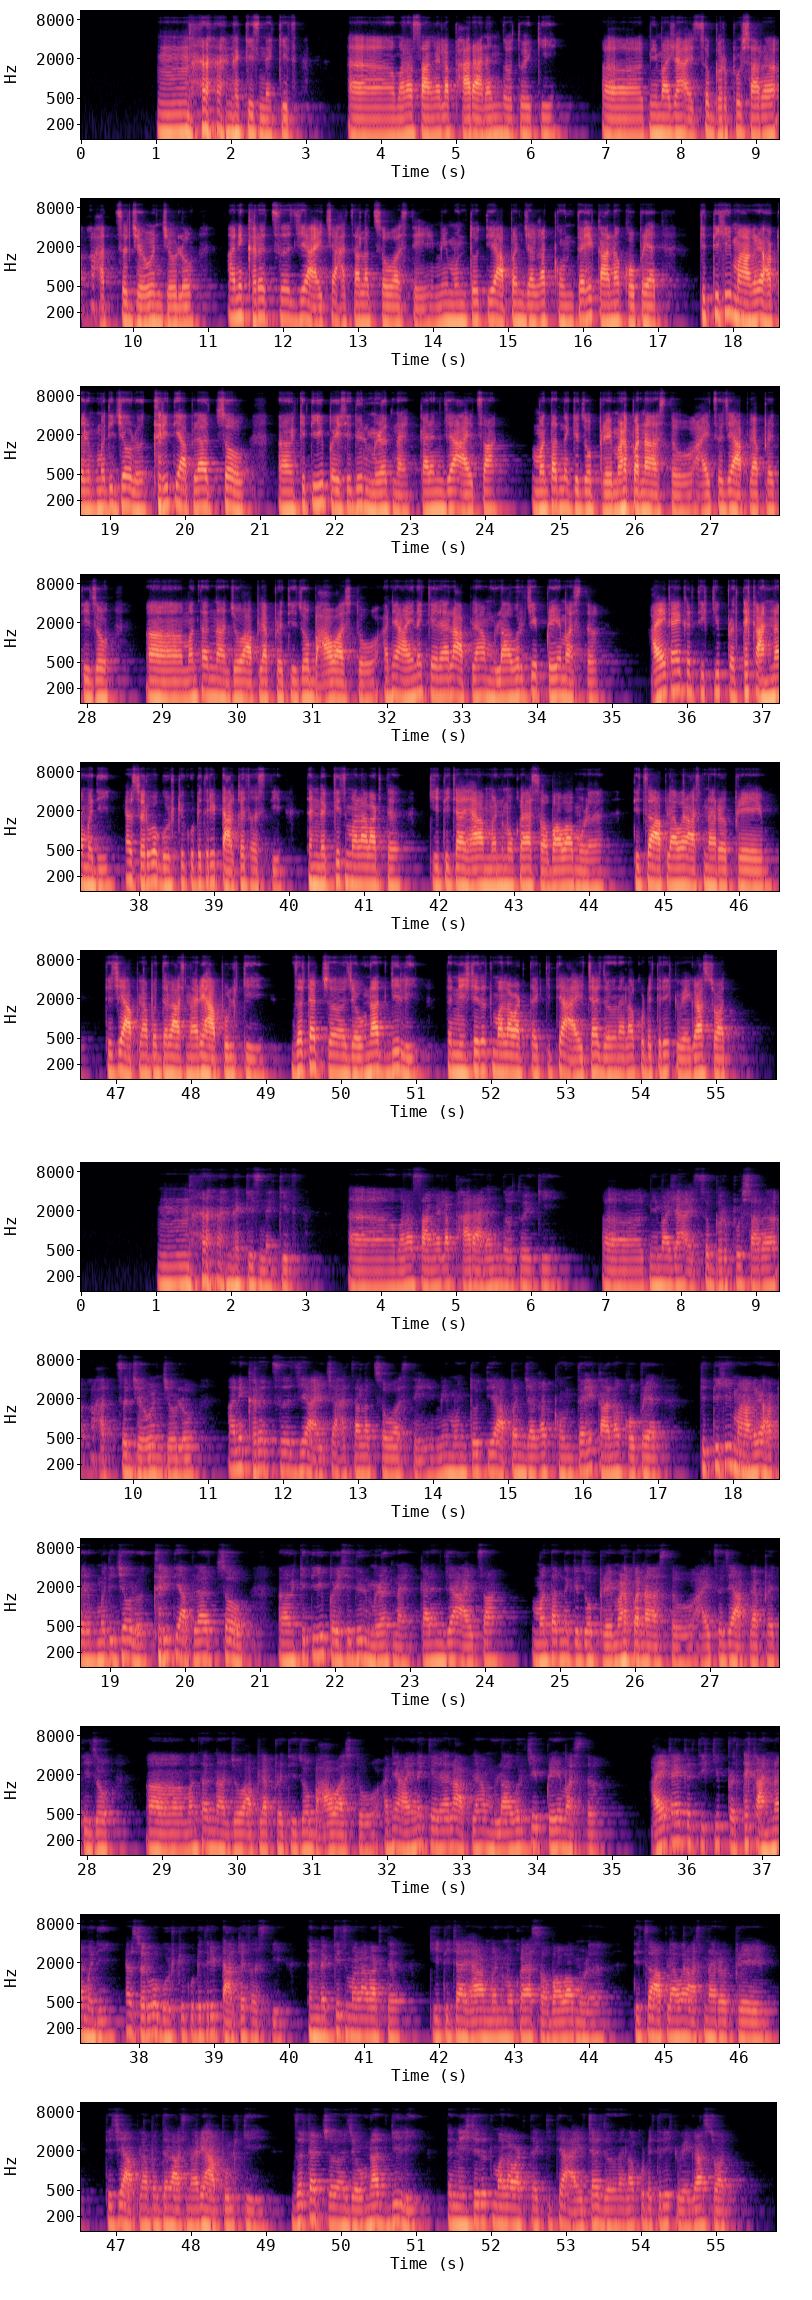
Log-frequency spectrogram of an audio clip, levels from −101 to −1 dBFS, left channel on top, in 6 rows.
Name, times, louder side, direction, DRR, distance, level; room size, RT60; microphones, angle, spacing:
voice 1, 1.0-2.8 3.6-6.3 7.0-10.8 11.3-17.0 17.6-20.8 21.2-24.2 24.6-28.3 28.8-34.8 35.5-39.9 40.3-41.5 41.9-44.2 44.6-46.5 46.9-49.0 49.4-51.1 51.4-55.1, left 4 dB, 65° left, 15 dB, 0.5 m, -26 dB
11.5 x 5.4 x 5.0 m, 0.68 s
head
